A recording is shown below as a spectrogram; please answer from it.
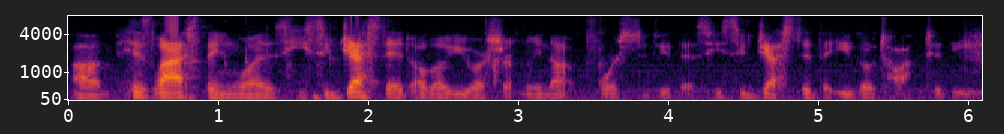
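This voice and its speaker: A man improvising narration as game master of a tabletop roleplaying game, often halting as he thinks aloud. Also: medium pitch, little pitch movement, creaky, sharp tone, slight background noise, poor audio.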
